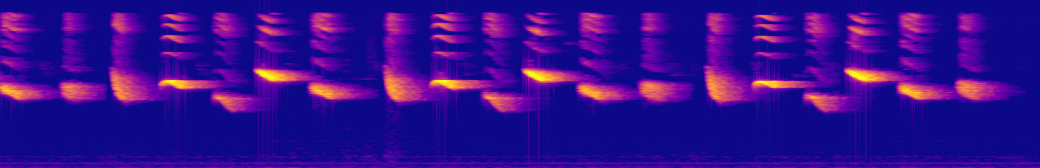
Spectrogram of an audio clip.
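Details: Green-winged saltator (Saltator similis), a 'repetidor mateiro' singer recorded live for teaching young birds, sings a rich, repeated phrase of loud whistled and slurred notes, steady and continuous, over a faint low hum.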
